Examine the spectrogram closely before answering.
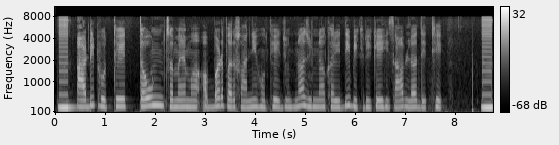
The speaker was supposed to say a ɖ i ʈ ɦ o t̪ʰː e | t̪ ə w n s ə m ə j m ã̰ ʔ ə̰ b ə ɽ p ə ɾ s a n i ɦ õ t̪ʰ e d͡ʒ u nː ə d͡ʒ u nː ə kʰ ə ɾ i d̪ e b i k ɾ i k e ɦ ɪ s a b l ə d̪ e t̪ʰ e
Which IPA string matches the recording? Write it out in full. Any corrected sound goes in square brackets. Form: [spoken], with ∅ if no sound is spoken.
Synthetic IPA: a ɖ i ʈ ɦ o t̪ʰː e | t̪ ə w n s ə m ə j m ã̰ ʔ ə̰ b ə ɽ p ə ɾ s a n i ɦ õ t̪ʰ e d͡ʒ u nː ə d͡ʒ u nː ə kʰ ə ɾ i d̪ [i] b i k ɾ i k e ɦ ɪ s a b l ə d̪ e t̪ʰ e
